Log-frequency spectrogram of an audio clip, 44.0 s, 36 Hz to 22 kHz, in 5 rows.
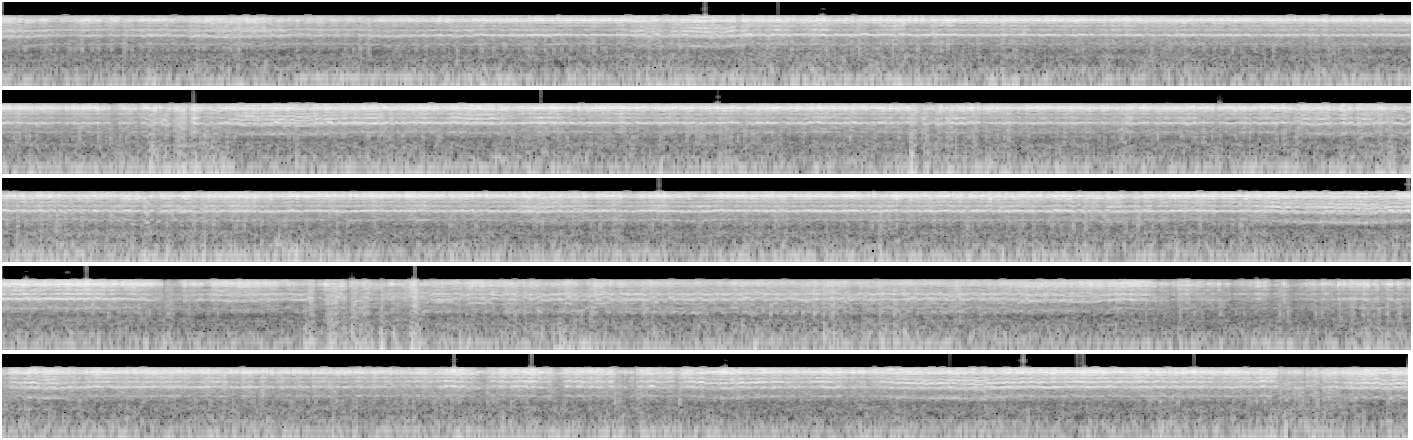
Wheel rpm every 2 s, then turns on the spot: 220, 230, 230, 230, 230, 220, 230, 230, 220, 230, 230, 230, 230, 220, 200, 200, 210, 230, 230, 230, 230, 230.
none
